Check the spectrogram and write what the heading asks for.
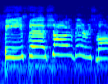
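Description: A child's voice singing five short, high held notes in quick succession.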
